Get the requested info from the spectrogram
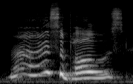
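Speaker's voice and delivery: ordinary delivery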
